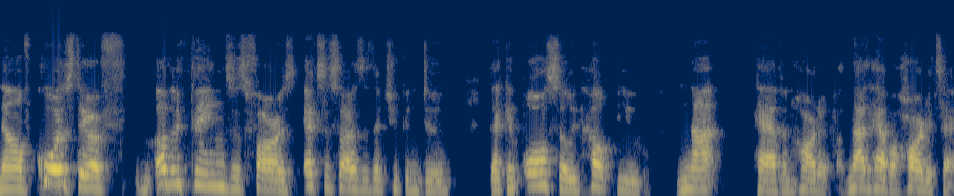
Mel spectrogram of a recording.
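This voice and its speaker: A woman's normal speaking voice at a medium pitch, moderate in pace, with ordinary pitch variation and big swings in loudness. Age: 60s. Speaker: wellness center owner. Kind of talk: casual talk at online conference.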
